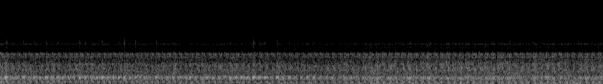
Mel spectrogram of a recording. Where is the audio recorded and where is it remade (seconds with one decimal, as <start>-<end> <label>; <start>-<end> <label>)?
0.0-6.0 recorded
